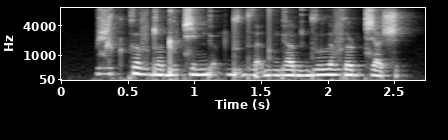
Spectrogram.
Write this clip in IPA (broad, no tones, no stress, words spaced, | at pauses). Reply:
ʑuʈkəvɖæ ɖut͡ɕeŋɡæ̰ʈdṵd ðæ̰dŋɡæɖndu ləvɾœɖt͡ɕæʃ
